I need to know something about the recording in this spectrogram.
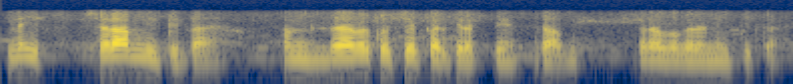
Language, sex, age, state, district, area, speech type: Urdu, male, 18-30, Bihar, Purnia, rural, conversation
